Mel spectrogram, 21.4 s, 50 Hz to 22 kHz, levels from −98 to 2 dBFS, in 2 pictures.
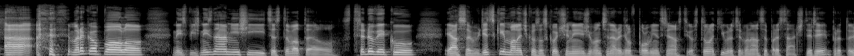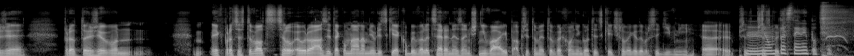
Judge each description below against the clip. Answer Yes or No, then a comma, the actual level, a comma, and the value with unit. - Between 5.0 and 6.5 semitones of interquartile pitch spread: Yes, wide, 5.5 semitones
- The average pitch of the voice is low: Yes, low, 115 Hz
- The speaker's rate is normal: Yes, average, 150 wpm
